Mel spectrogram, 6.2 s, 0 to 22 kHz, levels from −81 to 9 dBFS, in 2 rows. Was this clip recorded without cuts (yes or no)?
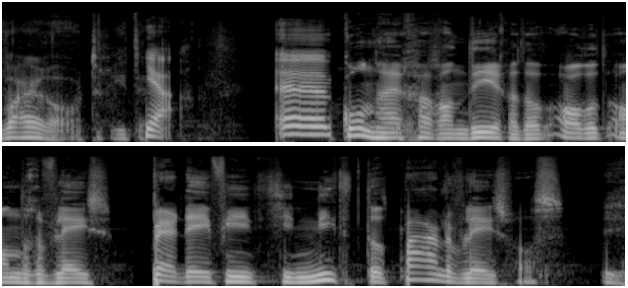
no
